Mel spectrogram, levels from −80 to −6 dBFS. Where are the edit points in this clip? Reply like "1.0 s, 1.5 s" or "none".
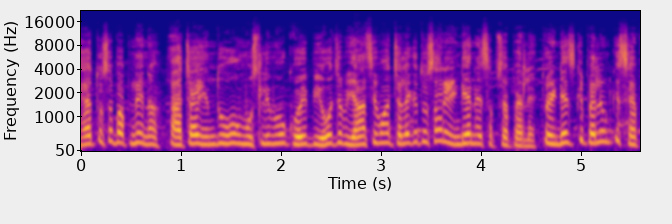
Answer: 0.8 s, 4.5 s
